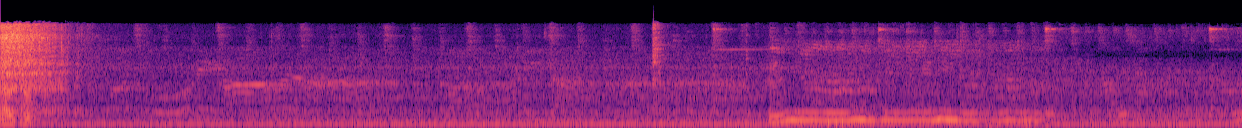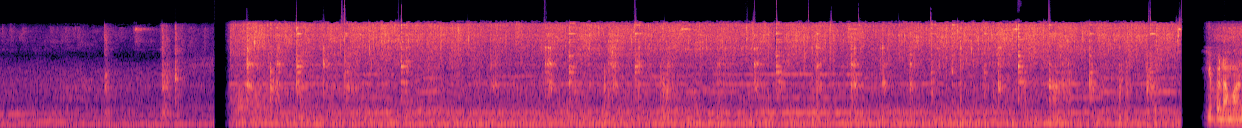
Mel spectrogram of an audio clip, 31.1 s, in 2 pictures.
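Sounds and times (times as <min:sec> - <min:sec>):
food sizzling in hot oil: 0:00.0 - 0:01.2, 0:18.4 - 0:30.3.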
